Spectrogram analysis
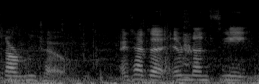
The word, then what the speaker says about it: Naruto: been saying it wrong i've been saying naruto it's not can you not be a giant ball it's naruto i just have to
